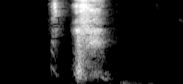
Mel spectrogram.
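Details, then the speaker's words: Hay fever–induced sneeze, provoked with paper in an itchy, sensitive nose: a quick in-breath followed by one sharp, hissing sneeze. "I'm sneezing all over my body."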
